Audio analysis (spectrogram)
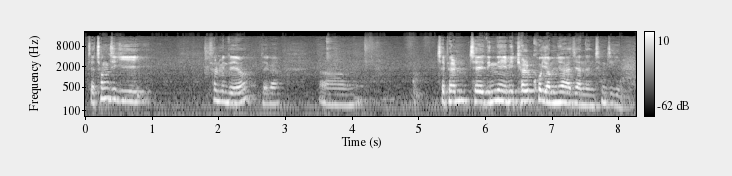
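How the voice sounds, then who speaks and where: A middle-aged man giving a church testimony, animated and self-deprecating, recorded in a church meeting hall. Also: sits high, a little slow, pauses often. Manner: animated and self-deprecating, quotes his own prayers. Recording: echoey hall with faint room noise.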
